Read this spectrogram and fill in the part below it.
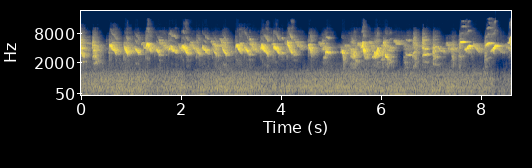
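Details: Nonstop fast chattering song of high twittered and squeaky notes from a caged puff-backed bulbul, recorded 14 July 2021 during its third day of deworming.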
